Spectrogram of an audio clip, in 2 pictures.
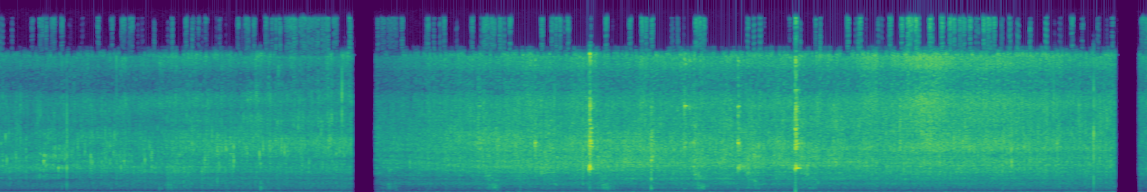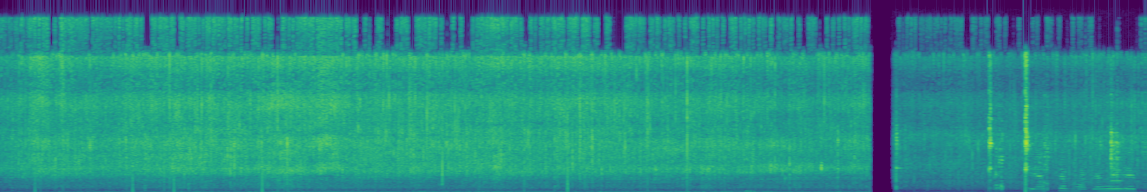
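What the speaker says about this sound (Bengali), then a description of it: "পেঁয়াজটা ভাজা হয়ে গেছে" Chopped onion with whole cumin and dried red chilli frying in a pan, a steady broad sizzle running throughout with a few brief breaks and occasional stirring clinks.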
